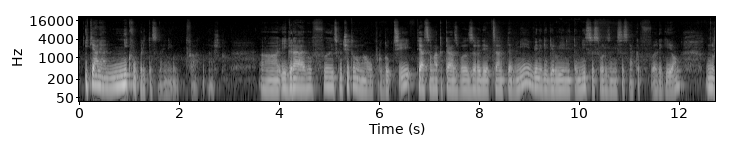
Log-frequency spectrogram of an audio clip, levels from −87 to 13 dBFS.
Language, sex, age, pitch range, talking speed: Bulgarian, male, 30-49, 95-115 Hz, 135 wpm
